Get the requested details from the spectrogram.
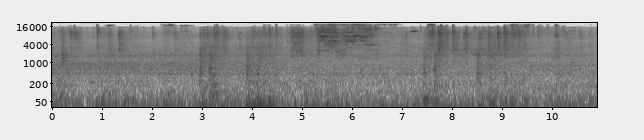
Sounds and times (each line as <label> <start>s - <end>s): tram 0.0s - 10.9s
